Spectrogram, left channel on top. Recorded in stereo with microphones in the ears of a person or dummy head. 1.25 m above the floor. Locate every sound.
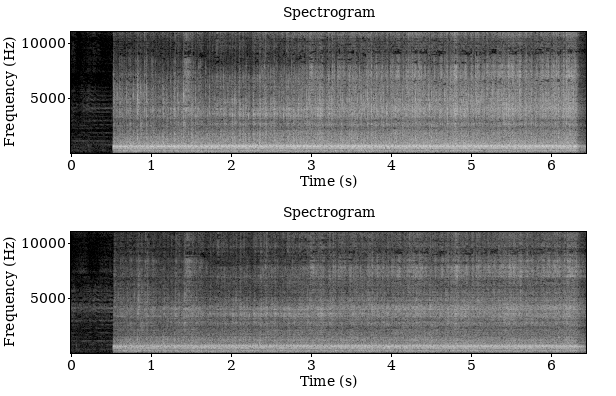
0.5 s a drill: 75° left (ahead or behind), 0.9 m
